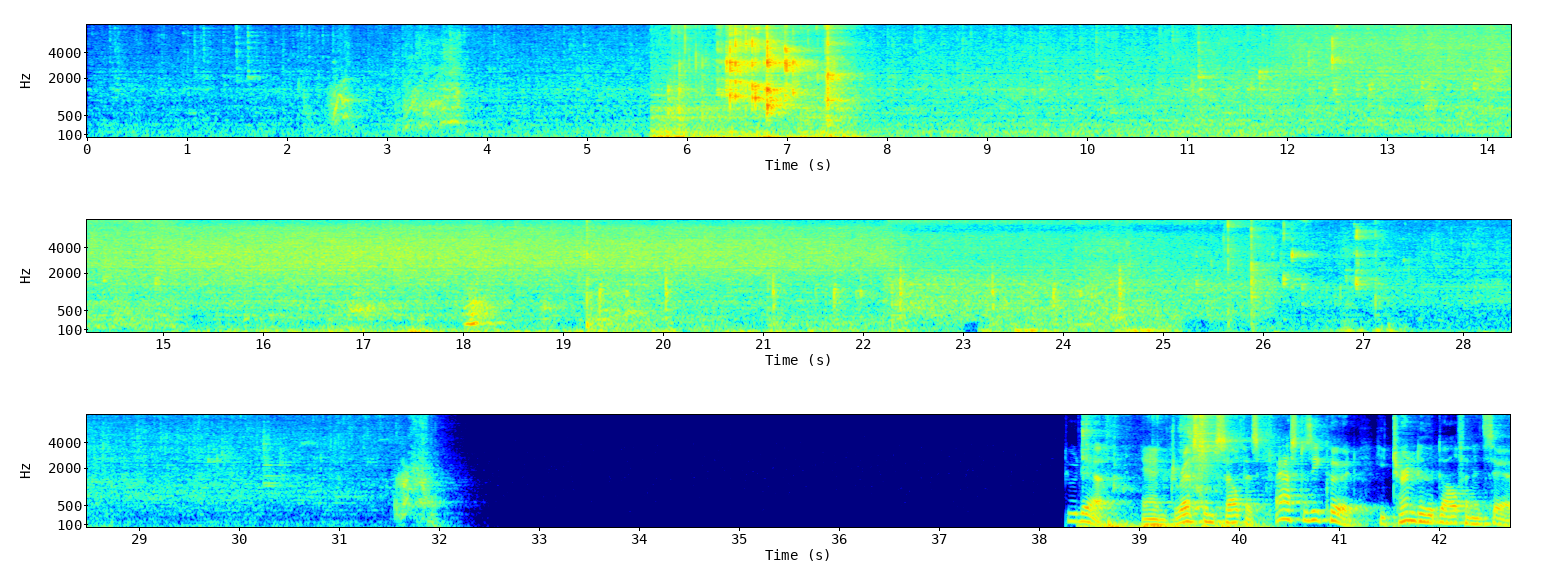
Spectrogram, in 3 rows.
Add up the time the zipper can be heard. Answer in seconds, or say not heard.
4 s.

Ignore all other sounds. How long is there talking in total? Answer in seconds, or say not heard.
4 s.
